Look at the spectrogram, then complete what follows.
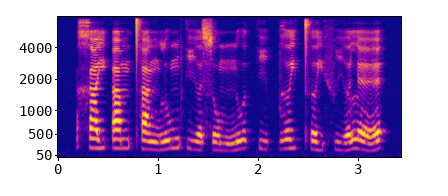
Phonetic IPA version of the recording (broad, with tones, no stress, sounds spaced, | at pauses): x a˧ j ʔ a˧ m t̪ʰ a˨˩ ŋ l u˧ m k i˨˩ ə̯ s o˨˩ m n u˧ ə̯ k i˨˩ p̚ ɣ ə˧ j t̪ʰ ə˨˩ j f i˨˩˦ ə̯ l ɛ˨˩˦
